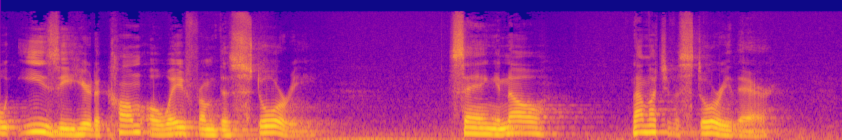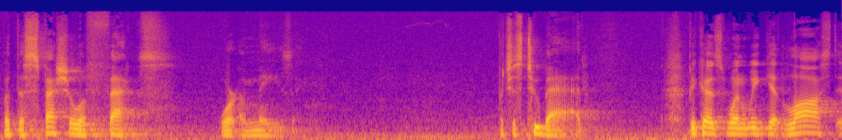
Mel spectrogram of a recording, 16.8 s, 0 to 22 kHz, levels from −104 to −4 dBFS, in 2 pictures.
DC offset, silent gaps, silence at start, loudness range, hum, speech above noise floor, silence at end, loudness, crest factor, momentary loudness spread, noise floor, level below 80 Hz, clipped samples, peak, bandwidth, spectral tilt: under 0.1%; none; 0 s; 8 LU; none; 24 dB; 0 s; -20 LUFS; 14 dB; 17 LU; -43 dBFS; -44 dBFS; under 0.1%; -6 dBFS; 16.5 kHz; -6 dB/octave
